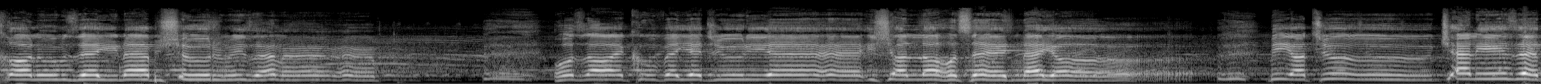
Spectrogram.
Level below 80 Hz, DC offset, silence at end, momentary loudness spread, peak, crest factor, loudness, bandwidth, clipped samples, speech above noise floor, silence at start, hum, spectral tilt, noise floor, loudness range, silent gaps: -66 dBFS; 0.2%; 0 s; 18 LU; 0 dBFS; 18 dB; -17 LUFS; 15.5 kHz; under 0.1%; 21 dB; 0 s; none; -1.5 dB/octave; -38 dBFS; 6 LU; none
